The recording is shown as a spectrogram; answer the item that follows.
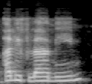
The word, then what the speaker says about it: Alif Lam Mim: If you pronounce Alif Lam Mim, you will find that the alif comes from the throat. Ah. The lam comes from the palate or the tongue.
